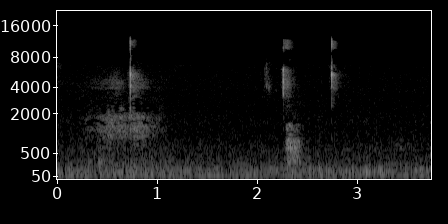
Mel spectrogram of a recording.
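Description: A thin blade tip scores lines across the face of a solid, palm-sized white embossed bar of soap. Very quietly, a soft scraping swish is followed by three sharp, bright clicks that stop instantly, against a faint low background hiss.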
